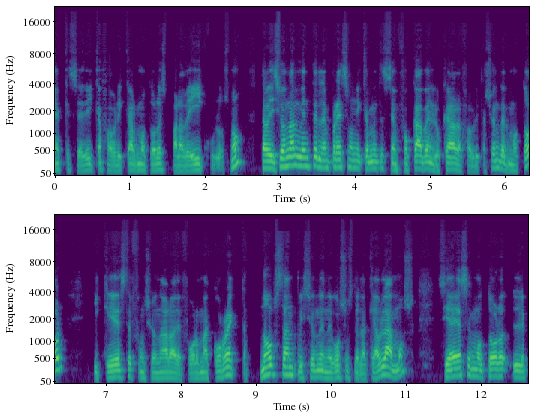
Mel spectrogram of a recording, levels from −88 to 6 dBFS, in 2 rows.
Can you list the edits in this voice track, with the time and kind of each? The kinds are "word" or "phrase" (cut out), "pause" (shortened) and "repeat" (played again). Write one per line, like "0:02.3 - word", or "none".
0:01.5 - word
0:02.7 - pause
0:09.0 - pause
0:09.6 - phrase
